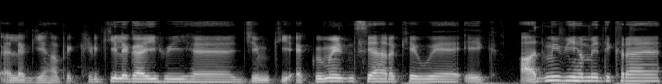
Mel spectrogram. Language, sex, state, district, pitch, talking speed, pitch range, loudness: Hindi, male, Himachal Pradesh, Shimla, 125 Hz, 190 wpm, 105-145 Hz, -18 LUFS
